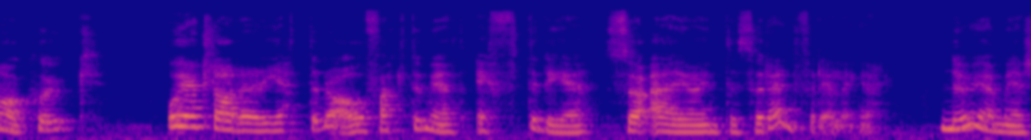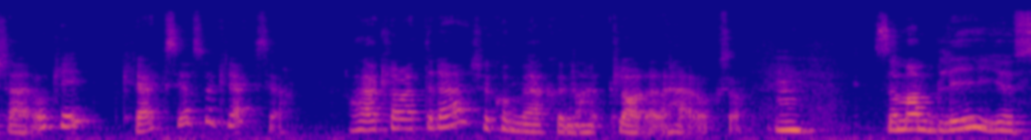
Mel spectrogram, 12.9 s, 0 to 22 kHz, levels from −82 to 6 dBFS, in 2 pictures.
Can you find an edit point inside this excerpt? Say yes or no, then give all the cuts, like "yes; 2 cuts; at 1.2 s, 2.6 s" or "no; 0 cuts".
yes; 2 cuts; at 0.9 s, 3.7 s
